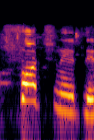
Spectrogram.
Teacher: So the stress is on the first syllable.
